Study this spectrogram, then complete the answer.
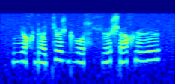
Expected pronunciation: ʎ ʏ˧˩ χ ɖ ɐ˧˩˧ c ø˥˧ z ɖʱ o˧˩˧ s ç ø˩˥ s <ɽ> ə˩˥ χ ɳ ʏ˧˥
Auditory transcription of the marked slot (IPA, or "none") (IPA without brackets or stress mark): ɽ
